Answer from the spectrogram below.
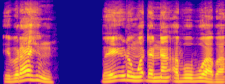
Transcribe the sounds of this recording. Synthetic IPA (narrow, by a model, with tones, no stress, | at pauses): ʔɪ˨bɾaː˦ɦɪ˨m | baː˨ji˦ʔɪ˦ɽɪ˨ŋwɐ˦ɗɐ˨nːɐ˦˨ŋʔa˨buː˦bʊ˦waː˨ba˦ʔ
